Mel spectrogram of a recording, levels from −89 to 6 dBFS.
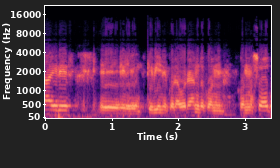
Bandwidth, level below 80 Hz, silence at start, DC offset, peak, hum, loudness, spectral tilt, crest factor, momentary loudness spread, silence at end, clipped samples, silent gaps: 12 kHz; -40 dBFS; 0 s; under 0.1%; 0 dBFS; none; -14 LUFS; -5 dB/octave; 14 dB; 5 LU; 0 s; under 0.1%; none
